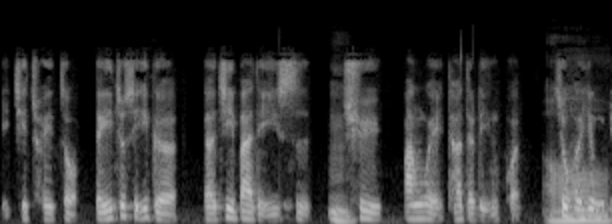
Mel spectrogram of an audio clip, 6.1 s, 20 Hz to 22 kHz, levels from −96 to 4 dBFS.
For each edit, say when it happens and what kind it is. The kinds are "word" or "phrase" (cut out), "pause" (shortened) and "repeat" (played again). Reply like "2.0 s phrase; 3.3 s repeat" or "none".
1.9 s pause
